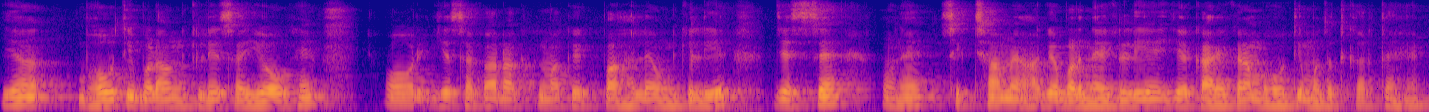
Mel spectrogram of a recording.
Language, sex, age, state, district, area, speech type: Hindi, male, 30-45, Madhya Pradesh, Bhopal, urban, spontaneous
